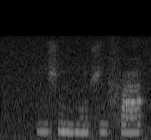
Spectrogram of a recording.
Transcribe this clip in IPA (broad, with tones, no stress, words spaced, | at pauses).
k͡pi˧ʃĩ˧ɡ͡bũ˨ʃi˧ fa˦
